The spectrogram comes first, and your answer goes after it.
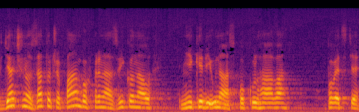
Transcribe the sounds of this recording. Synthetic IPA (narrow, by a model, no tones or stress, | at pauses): vɟat͡ʃnɔzzat̪ɔt͡ʃɔpaːnbɔxpɾɛnaːzʋikɔnal | ɲɪɛkɛd̪iunaːspɔkulɦaːʋa | pɔʋɛt͡scɛ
